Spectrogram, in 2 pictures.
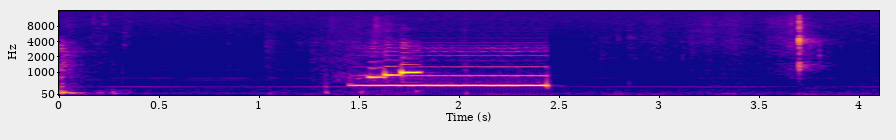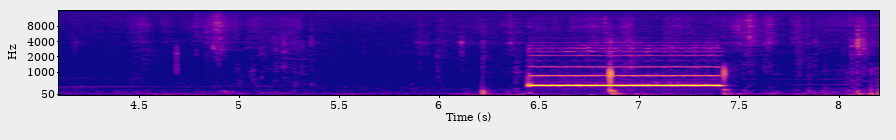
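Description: Telephone ringback tone as a call is being placed: two steady, electronic ring bursts about a second each, separated by several seconds of quiet line hiss.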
